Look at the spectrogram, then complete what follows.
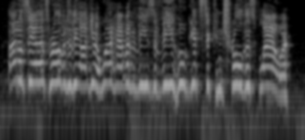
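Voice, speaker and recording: In a put-on character voice, a man rattles off words at a very fast pace with an extremely high pitch. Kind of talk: stuffy, formal.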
